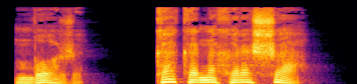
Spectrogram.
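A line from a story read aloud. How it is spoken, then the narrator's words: Trembling, excited whisper. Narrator (Russian): И он задрожал в одном из тех порывов волнения, которые заставляют мужчину забыть обо всем, и, обращаясь к графине, прошептал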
